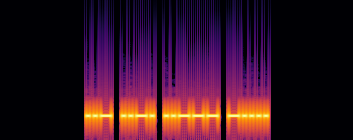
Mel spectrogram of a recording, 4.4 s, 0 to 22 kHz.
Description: Morse code, heard as a keyed tone, about 27 wpm, 700 Hz. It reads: UF26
